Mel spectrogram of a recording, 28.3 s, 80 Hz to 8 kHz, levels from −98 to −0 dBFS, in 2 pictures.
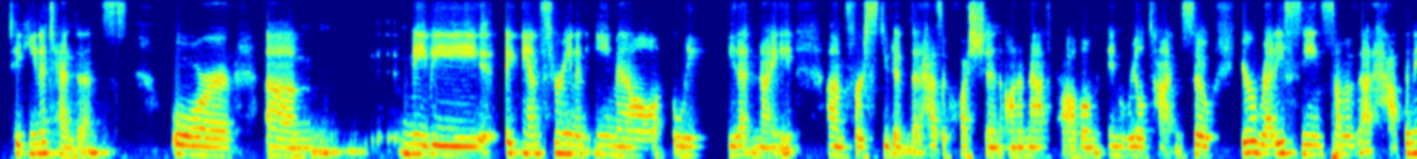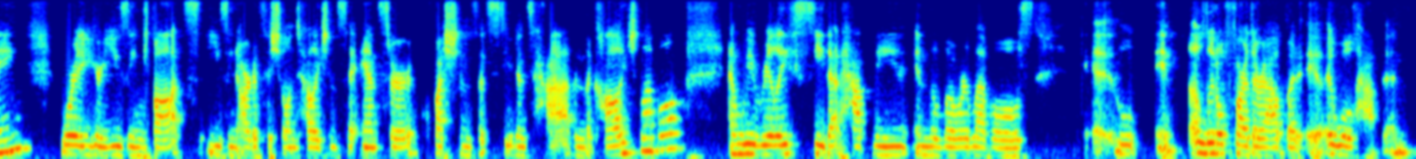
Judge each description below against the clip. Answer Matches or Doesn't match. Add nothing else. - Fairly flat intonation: Doesn't match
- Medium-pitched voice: Matches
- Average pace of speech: Matches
